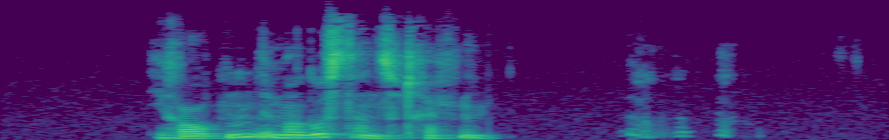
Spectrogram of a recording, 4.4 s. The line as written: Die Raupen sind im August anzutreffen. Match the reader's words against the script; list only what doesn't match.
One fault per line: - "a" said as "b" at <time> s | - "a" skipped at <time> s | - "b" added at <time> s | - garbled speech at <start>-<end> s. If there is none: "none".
- "sind" skipped at 1.3 s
